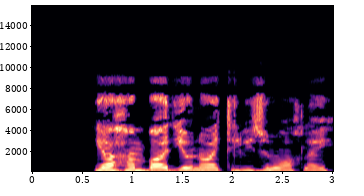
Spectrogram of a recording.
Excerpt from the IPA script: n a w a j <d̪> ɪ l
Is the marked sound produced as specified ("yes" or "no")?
no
